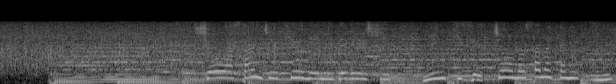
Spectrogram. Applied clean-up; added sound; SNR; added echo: none; none; none; none.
